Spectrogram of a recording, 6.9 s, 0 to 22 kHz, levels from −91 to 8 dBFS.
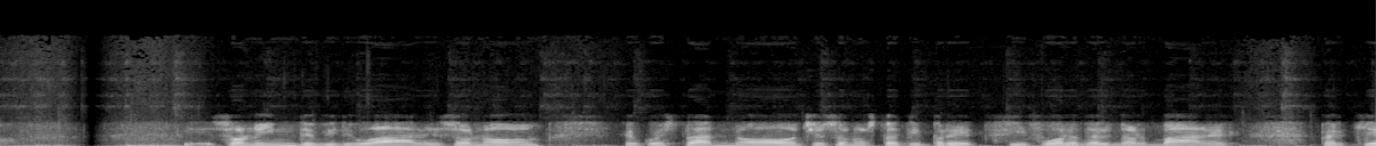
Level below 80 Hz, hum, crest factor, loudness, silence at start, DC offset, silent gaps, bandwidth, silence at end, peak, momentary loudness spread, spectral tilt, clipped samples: -36 dBFS; none; 16 dB; -18 LUFS; 0 s; under 0.1%; none; 11 kHz; 0 s; -2 dBFS; 13 LU; -7.5 dB/octave; under 0.1%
